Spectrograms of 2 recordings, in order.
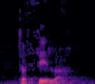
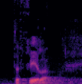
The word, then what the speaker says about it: tefillah: And it's pronounced tefillah. Okay? Tefillah.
